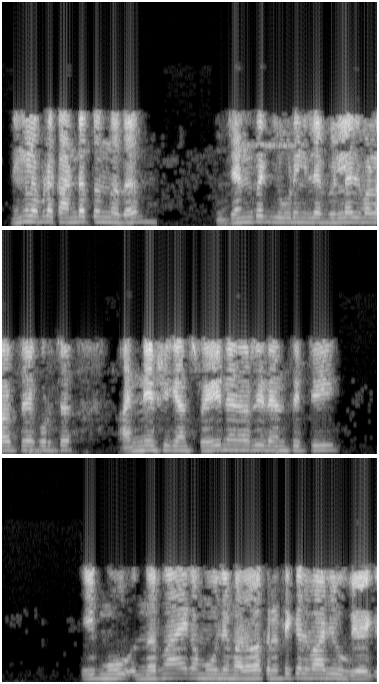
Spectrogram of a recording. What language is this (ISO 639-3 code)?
mal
